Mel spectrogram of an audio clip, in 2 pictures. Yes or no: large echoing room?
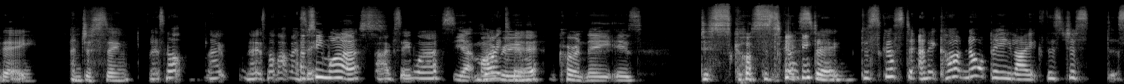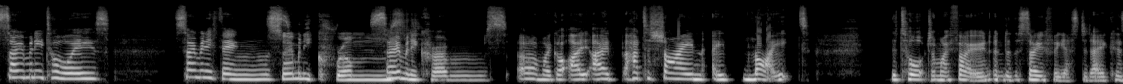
no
